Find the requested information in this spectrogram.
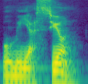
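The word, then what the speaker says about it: humillación: i just mentioned that a double l is going to have a y sound so humiliation is going to turn into mumiacion it's like a y sound in there here's another spelling change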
